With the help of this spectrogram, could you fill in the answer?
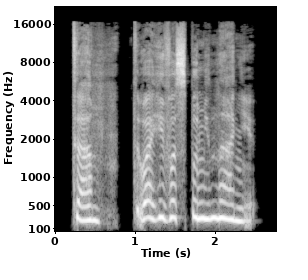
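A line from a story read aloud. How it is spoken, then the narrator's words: Girl sobbing. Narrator (Russian): всхлипнула девочка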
